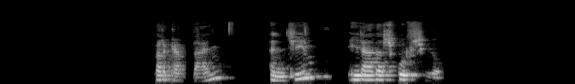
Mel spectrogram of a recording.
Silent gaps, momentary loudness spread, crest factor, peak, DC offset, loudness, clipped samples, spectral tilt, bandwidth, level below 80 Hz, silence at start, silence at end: 2.37-2.68 s, 3.33-3.48 s; 13 LU; 20 dB; -2 dBFS; under 0.1%; -19 LUFS; under 0.1%; -5 dB/octave; 7.8 kHz; -66 dBFS; 1.55 s; 1.35 s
